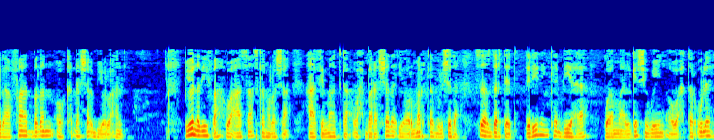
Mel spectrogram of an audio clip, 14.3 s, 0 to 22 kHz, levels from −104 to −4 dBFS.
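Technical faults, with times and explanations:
Throughout, AAC compression: the speech is band-limited with nothing above 5 kHz, leaving it dull, and sibilants and sustained vowels carry a warbling, fizzy smear. This is likely from a low-bitrate AAC-LC encode, heavy damage of the kind that fits roughly 16 kbps. The encoder has lowered its cut-off to save bits and coarsely quantised the remaining frequency lines frame by frame, leaving spectral holes and noise-filled bands that shift audibly over time.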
